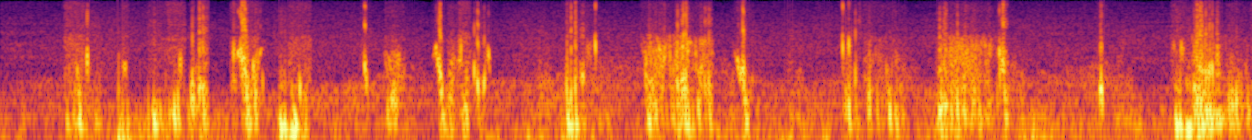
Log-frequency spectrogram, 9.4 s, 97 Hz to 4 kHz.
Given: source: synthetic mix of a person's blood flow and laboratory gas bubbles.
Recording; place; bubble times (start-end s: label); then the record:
Doppler ultrasound of blood flow; subclavian vein
0.47-0.69 s: bubbles
0.91-0.97 s: bubbles
1.10-1.56 s: bubbles
1.72-2.00 s: bubbles
2.07-2.33 s: bubbles
2.69-2.79 s: bubbles
2.88-3.04 s: bubbles
3.24-3.68 s: bubbles
4.21-4.50 s: bubbles
4.80-5.36 s: bubbles
5.48-5.64 s: bubbles
6.29-6.79 s: bubbles
7.00-7.62 s: bubbles
8.21-8.30 s: bubbles
8.77-9.40 s: bubbles
From the record:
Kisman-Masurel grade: 243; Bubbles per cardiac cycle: several, 3 to 8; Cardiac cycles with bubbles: 100%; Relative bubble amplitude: loud (0.450 to 0.775); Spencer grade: 3 (all of the cardiac periods contain showers or single bubble signals, but not dominating or overriding the cardiac motion signals); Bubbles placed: anywhere in the cardiac cycle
